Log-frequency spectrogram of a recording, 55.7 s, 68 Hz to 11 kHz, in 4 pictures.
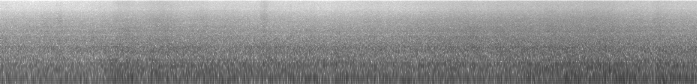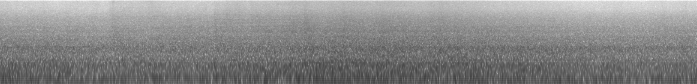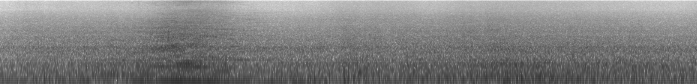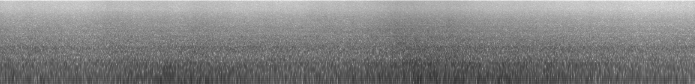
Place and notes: {"title": "公舘村, Lüdao Township - Inside a small cave", "date": "2014-10-30 15:49:00", "description": "Inside a small cave, Sound of the waves\nZoom H2n MS +XY", "latitude": "22.64", "longitude": "121.50", "altitude": "9", "timezone": "Asia/Taipei"}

